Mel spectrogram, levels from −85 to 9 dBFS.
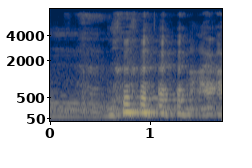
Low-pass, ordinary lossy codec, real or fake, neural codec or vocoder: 7.2 kHz; none; real; none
